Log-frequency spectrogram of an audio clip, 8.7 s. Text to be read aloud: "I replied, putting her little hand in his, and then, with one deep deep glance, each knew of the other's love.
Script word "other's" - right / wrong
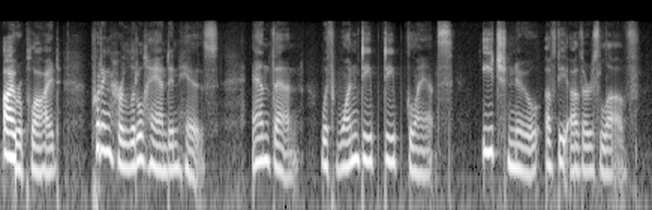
right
